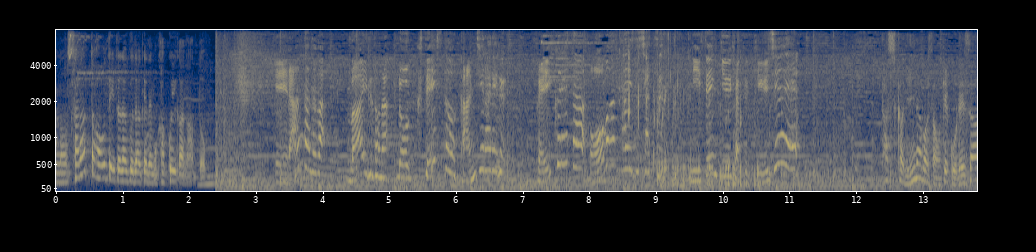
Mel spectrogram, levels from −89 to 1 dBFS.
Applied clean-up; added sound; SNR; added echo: none; Gurgling; 5 dB; none.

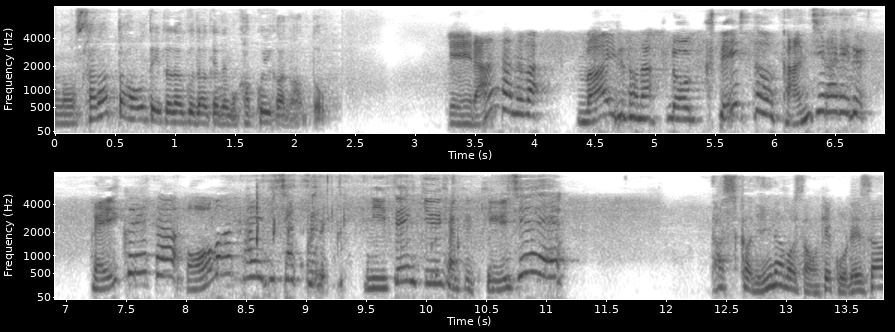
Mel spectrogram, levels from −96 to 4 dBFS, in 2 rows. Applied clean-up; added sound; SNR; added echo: neural mask model Resemble Enhance denoiser.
